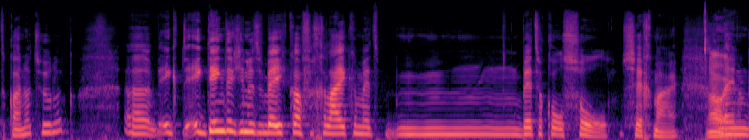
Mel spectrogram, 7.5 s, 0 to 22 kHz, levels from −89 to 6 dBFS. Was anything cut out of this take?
no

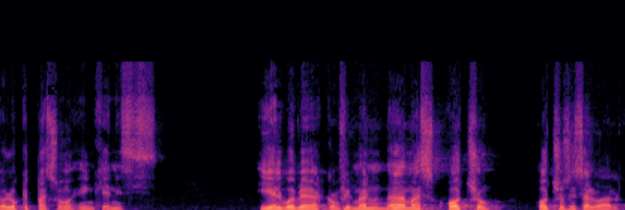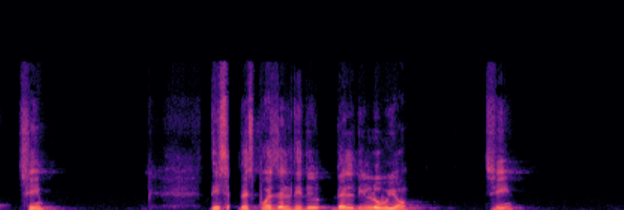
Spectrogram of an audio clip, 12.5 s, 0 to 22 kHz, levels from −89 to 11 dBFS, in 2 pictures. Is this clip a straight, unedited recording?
no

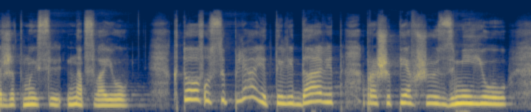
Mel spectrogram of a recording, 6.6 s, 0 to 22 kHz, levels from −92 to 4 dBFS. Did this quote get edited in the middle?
yes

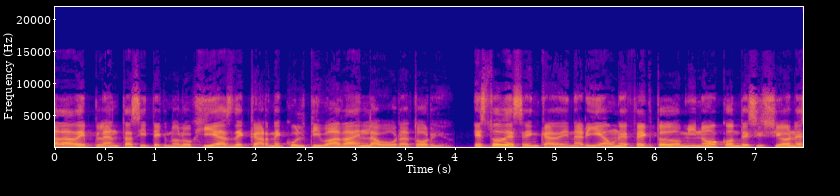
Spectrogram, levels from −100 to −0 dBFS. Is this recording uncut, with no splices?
yes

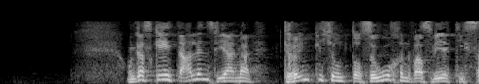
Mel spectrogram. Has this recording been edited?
yes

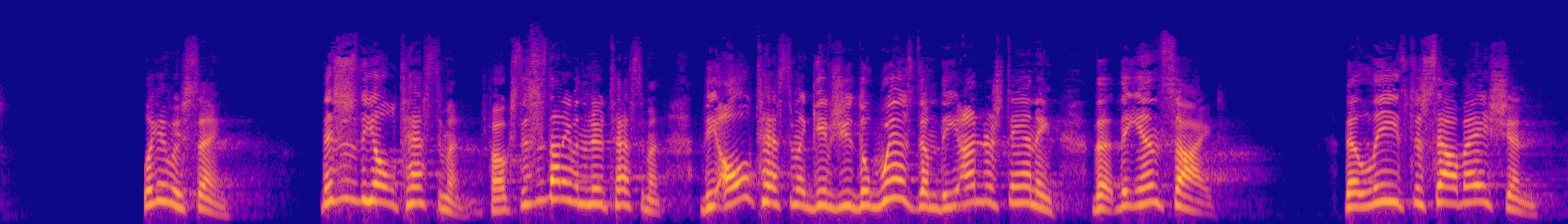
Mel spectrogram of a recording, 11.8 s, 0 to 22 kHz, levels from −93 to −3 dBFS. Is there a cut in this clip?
no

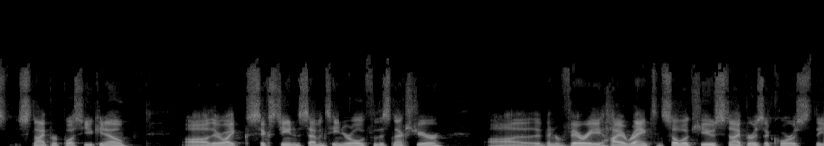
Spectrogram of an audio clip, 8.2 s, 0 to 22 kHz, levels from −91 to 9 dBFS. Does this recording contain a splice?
no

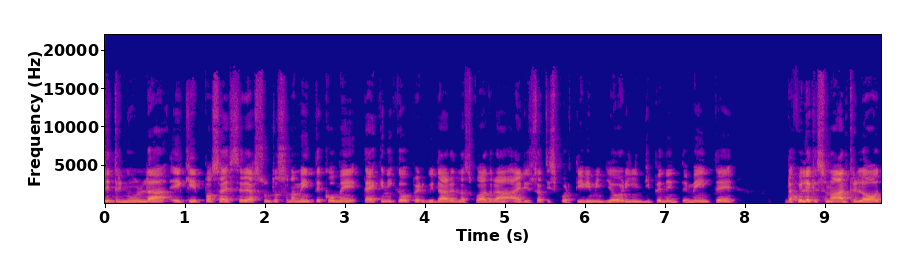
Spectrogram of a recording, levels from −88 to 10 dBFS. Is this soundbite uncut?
yes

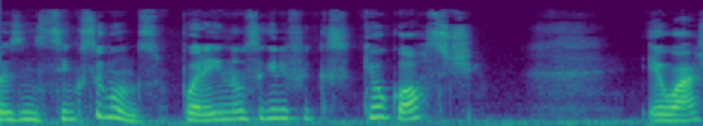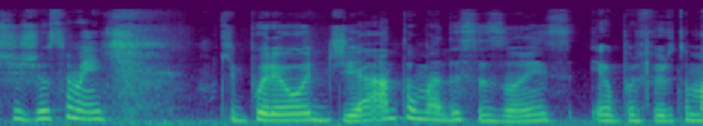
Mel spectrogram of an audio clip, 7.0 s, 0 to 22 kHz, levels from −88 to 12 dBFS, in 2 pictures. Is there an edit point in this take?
no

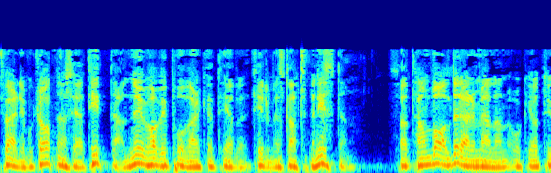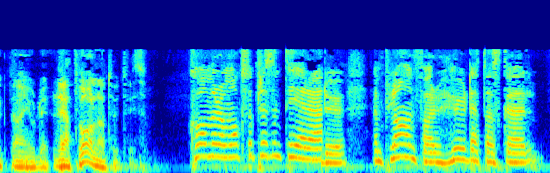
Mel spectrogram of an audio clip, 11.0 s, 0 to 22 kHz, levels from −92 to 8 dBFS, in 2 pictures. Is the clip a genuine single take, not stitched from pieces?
no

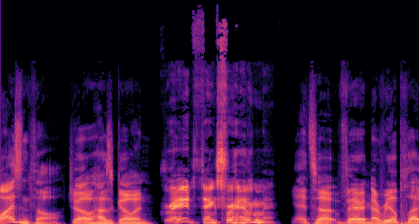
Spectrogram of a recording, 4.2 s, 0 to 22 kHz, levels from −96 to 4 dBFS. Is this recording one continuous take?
no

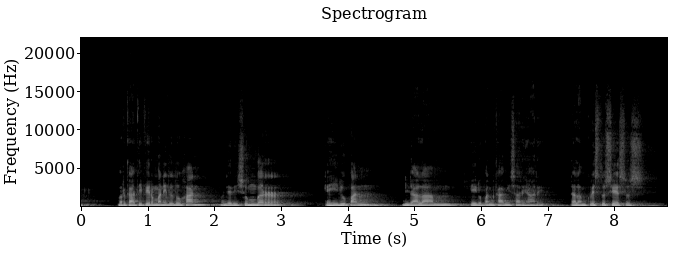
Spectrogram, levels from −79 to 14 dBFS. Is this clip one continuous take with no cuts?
yes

